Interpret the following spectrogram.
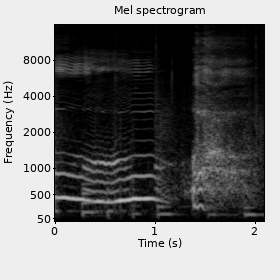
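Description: A woman's long, drawn-out groan as she stretches a stiff, achy body, followed near the end by a shorter, breathy groan.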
